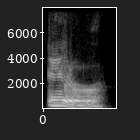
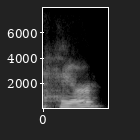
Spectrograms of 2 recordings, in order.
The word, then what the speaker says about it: heir: recap Once Again an air I guess the H is silent it's not hair that would be a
